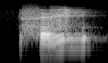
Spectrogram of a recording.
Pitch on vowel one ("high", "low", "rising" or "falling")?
low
